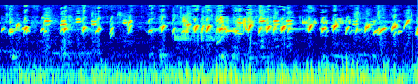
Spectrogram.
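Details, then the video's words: European goldfinch batbata twittering, calls meant to stimulate males to sing: quick clear tinkling notes in rapid, slightly irregular runs, some liquid and sharply pitched, over a steady low murmur of background noise. "بتبتة الحسون تحفيز الحسون على التغريد والهيجان علاج صمت الحسون goldfinch stimulation"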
